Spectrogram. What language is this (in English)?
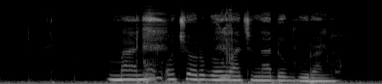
Luo (Kenya and Tanzania)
